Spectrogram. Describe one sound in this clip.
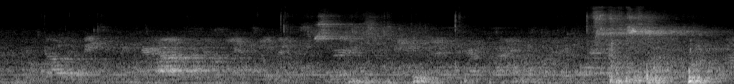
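Young men talk and call out in a large echoing gym.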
